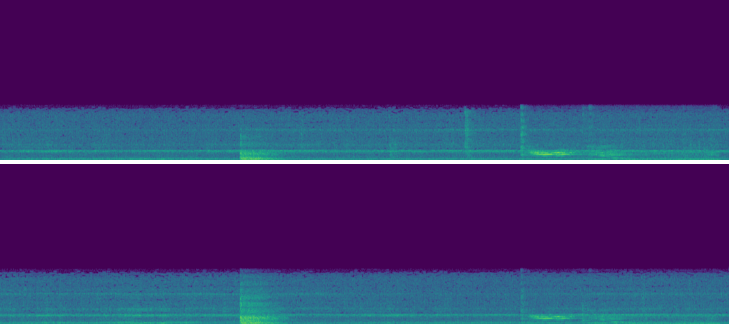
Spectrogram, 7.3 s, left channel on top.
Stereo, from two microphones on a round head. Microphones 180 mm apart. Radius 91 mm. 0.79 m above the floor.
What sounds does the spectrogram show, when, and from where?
2.4 s an explosion: 60° right (ahead or behind)
5.2 s a sliding door: 50° left (ahead or behind)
